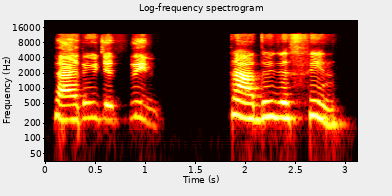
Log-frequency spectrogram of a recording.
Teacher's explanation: জিহ্বাটা একটু বের করবেন। বের করে হচ্ছে উপরে দুই দাঁতের আগার সাথে লাগাবেন, লাগিয়ে নরম ভাবে উচ্চারণ করবেন। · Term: সা উচ্চারণ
